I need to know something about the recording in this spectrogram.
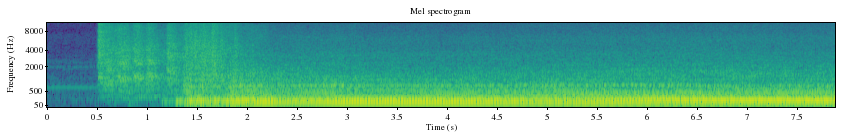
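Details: Restored 1965 Mustang with 2JZ engine and new custom exhaust (downpipe to Dynomax race bullet muffler, routed along the driveshaft and over the rear axle): short crank, fires cleanly, revs and settles into a smooth deep note, no ticking or rattles; healthy.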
